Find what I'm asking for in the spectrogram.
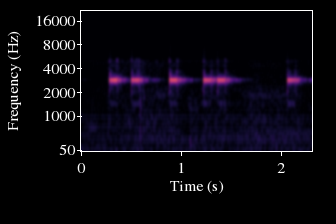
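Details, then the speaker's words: KS16x electric unicycle just after firmware update from 1.01 to 1.05 and reconnecting: high beeps in a double, double, single pattern; owner assumes it wants a horizontal calibration. "we are reconnected and it's beeping at us I assume because it needs to horizontal calibration"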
